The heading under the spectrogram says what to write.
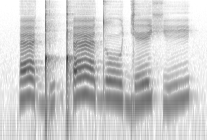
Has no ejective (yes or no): no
